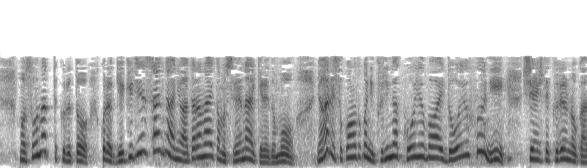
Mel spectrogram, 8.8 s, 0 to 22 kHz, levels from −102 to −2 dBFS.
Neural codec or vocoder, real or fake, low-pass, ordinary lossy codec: none; real; 5.4 kHz; MP3, 24 kbps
